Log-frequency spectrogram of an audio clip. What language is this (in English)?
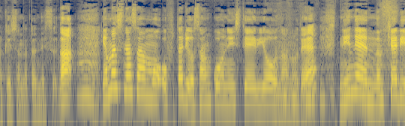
Japanese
